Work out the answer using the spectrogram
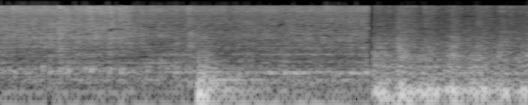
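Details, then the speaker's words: Kenmore washer, used, during inspection before agitation test: steady rushing water with an even hiss, no banging or chatter; filling normally. "so I'm gonna let this fill up and I'll show you that it in fact agitates drains and then you'll get to listen and see the final spin cycle as well"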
